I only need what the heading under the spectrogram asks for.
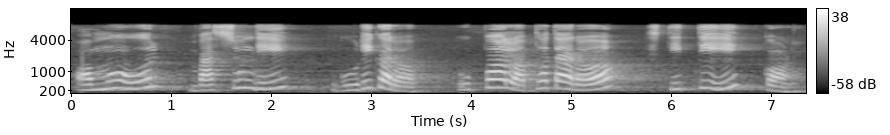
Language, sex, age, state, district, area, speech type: Odia, female, 45-60, Odisha, Dhenkanal, rural, read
